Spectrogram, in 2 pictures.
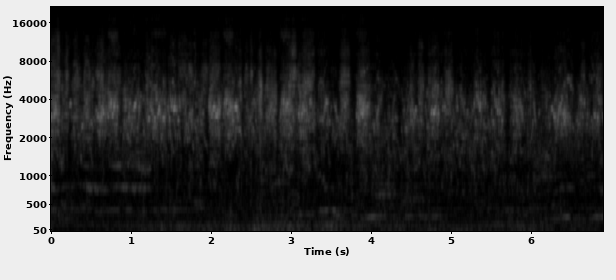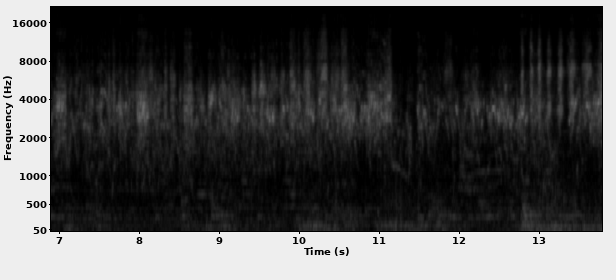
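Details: Budgerigars in an aviary colony give constant overlapping chirps and squawks, a dense high twittering chatter with sharp scratchy notes throughout, no pauses, from many birds calling together.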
